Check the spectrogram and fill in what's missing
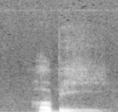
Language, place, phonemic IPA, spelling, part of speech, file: Jèrriais, Jersey, /habi/, habits, noun, Jer-habits.ogg
- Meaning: clothes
